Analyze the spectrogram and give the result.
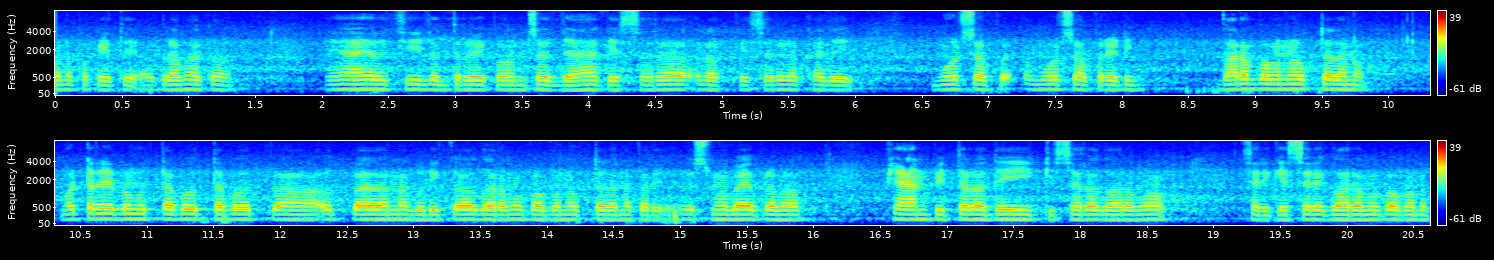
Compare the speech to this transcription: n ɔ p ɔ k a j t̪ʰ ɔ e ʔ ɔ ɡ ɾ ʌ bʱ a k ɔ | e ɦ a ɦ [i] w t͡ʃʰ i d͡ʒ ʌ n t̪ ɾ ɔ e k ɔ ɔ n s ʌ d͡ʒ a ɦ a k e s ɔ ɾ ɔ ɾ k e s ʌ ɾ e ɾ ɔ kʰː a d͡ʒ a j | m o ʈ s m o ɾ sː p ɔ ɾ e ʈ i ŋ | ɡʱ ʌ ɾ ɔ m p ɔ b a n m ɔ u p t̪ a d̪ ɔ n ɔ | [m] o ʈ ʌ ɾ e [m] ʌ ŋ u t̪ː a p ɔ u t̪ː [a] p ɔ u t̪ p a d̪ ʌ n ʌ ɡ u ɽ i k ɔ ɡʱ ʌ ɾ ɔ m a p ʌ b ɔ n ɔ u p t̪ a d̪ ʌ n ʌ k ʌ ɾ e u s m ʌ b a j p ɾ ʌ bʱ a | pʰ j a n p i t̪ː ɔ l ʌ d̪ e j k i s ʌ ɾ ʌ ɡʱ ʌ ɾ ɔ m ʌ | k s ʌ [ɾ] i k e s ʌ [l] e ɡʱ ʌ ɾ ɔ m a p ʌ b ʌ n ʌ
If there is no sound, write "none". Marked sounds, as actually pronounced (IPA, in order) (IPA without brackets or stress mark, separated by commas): e, m, b, a, ɾ, ɾ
